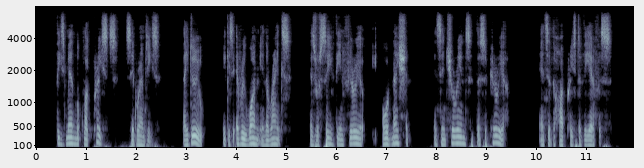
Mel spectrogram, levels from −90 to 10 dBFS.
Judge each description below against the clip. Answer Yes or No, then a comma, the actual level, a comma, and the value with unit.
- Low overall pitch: Yes, low, 115 Hz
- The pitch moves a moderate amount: Yes, average, 3.7 semitones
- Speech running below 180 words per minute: Yes, average, 155 wpm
